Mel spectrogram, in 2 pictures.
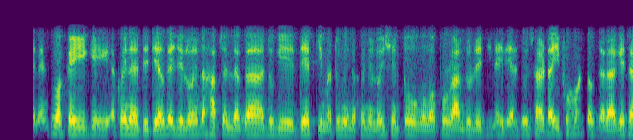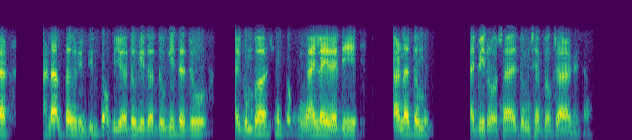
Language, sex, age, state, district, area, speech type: Manipuri, male, 45-60, Manipur, Imphal East, rural, conversation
